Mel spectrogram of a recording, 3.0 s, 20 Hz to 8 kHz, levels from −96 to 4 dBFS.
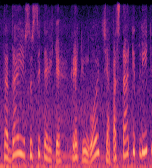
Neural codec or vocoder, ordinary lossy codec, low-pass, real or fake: none; Opus, 64 kbps; 7.2 kHz; real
